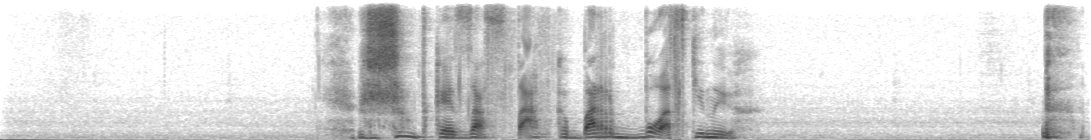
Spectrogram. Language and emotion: Russian, positive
